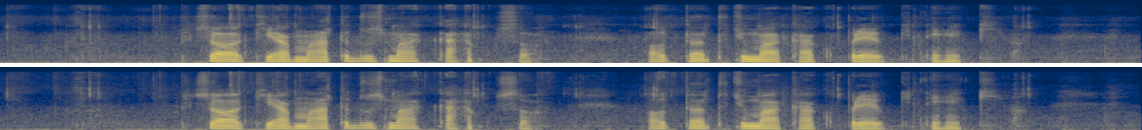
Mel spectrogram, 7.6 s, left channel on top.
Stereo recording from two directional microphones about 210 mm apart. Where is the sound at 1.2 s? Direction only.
Centre (ahead or behind).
